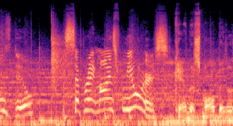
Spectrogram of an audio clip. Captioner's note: claps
